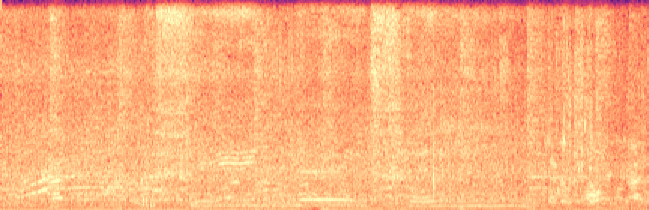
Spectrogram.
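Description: Background music: held bass notes that change about halfway through, under a sustained melody line.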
